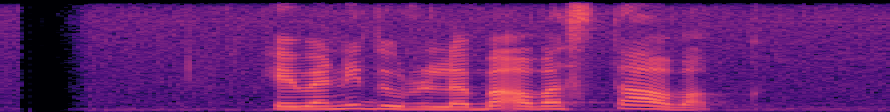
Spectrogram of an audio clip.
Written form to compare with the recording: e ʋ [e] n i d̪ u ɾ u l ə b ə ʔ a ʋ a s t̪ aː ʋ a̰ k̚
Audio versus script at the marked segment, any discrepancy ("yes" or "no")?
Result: yes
